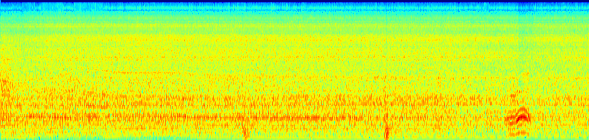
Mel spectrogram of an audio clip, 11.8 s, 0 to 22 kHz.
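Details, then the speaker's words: 1999 Grand Am 2.4L after timing chain replacement, still idling rough and smelling rich: constant high, hissy rasp over the idle from a worn, noisy AC compressor clutch; AC also leaking. "know that that noise you're hearing is the uh ac compressor clutch it's a little noisy but i wasn't going to replace it till i see where the ac is leaking at first"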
